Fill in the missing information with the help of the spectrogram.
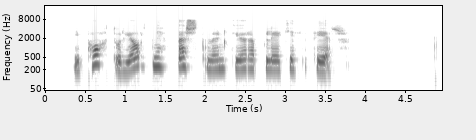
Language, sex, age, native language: Icelandic, female, 40-49, Icelandic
